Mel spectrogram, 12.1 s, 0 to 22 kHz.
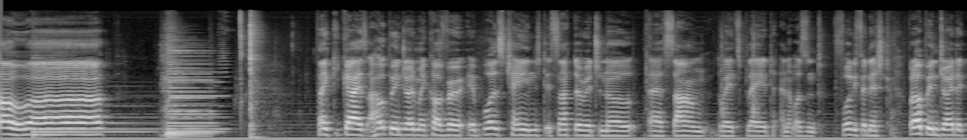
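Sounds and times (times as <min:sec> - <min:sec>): acoustic guitar chord ringing: 0:00.0 - 0:02.9.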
